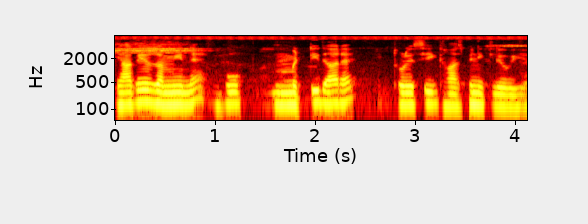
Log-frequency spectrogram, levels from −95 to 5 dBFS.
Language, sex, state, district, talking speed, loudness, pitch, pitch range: Hindi, male, Chhattisgarh, Sarguja, 220 wpm, -18 LUFS, 135 Hz, 130-145 Hz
